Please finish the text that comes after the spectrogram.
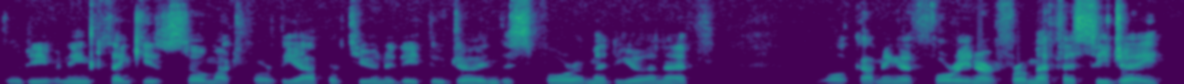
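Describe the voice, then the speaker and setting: Man, Slovak accent, deep-ish voice, panel speaker, hesitant but emphatic, dry mic. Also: fairly even intonation, no room sound. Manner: measured, emphatic, with frequent hesitations. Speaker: panelist from a local college. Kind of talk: panel talk at a public forum.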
